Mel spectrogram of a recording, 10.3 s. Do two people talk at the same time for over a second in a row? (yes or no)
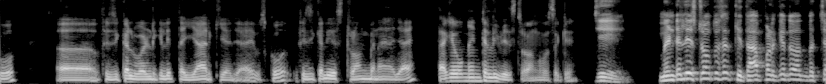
no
